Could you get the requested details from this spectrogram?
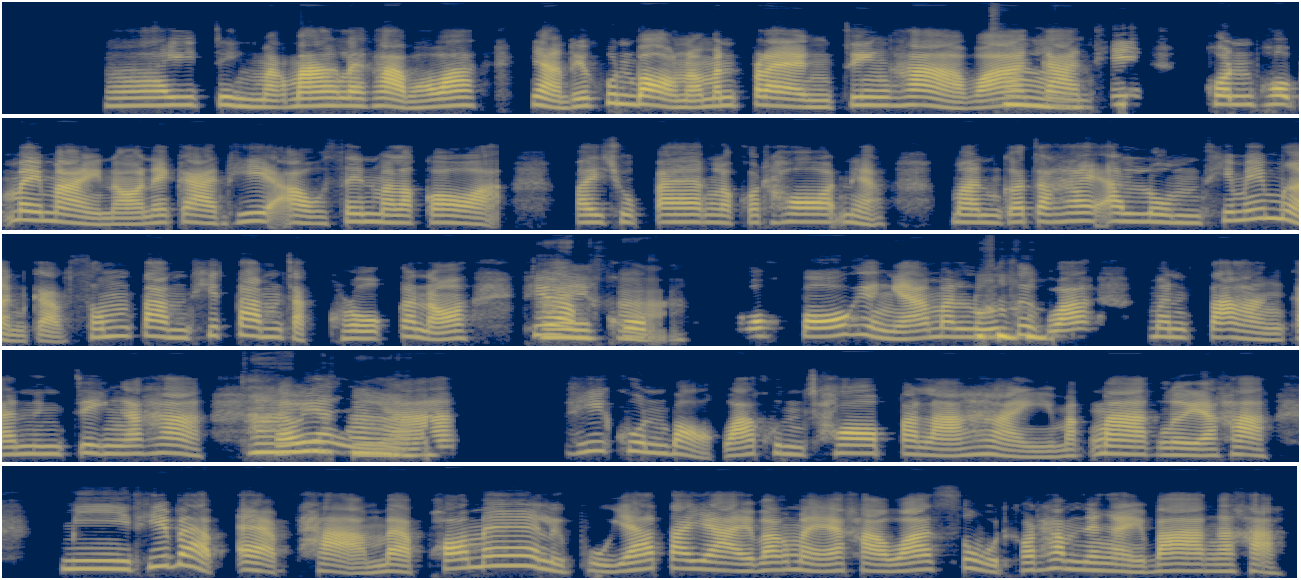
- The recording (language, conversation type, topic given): Thai, podcast, อาหารแบบบ้าน ๆ ของครอบครัวคุณบอกอะไรเกี่ยวกับวัฒนธรรมของคุณบ้าง?
- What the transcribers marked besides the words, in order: laugh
